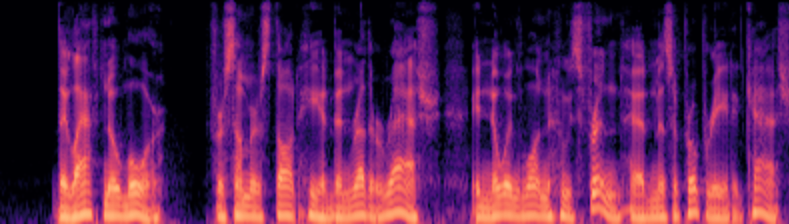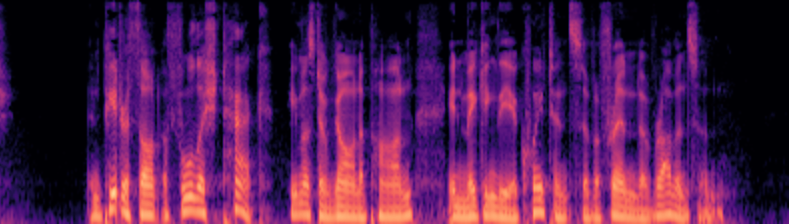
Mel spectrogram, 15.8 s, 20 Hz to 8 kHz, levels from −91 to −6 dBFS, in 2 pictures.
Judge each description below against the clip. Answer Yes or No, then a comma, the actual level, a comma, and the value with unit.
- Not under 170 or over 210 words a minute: No, average, 150 wpm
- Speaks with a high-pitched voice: No, very low, 90 Hz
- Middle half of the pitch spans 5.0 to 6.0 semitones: No, average, 3.8 semitones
